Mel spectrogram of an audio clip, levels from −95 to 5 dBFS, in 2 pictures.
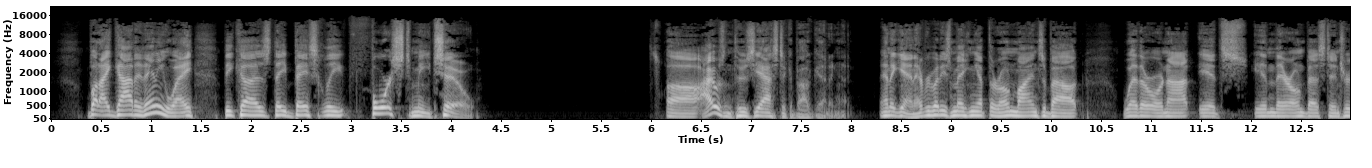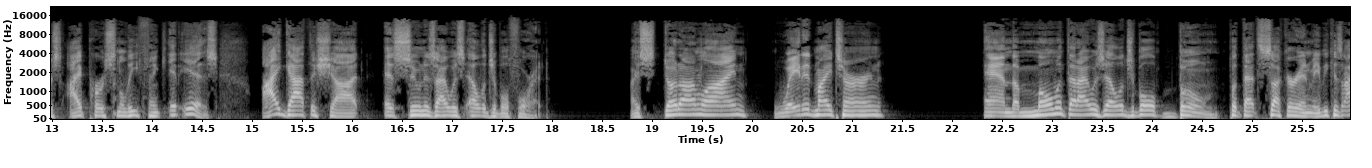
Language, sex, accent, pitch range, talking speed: English, male, American, 115-165 Hz, 170 wpm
